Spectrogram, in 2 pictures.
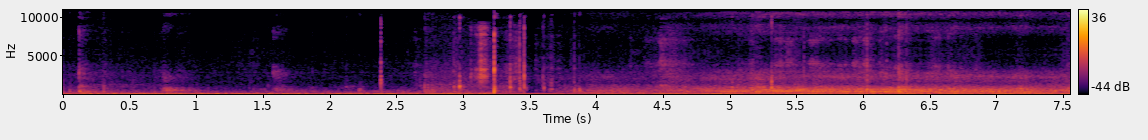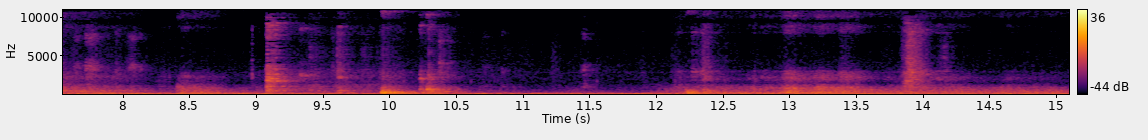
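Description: Ferrets scuffling on a hard speckled stone floor: claws scrabbling and skidding as they wrestle and chase, with a few sharp knocks and a constant low rumble underneath.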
